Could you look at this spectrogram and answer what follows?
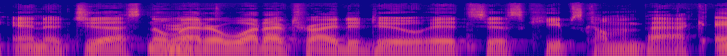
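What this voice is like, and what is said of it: Minnesota accent. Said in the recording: “if your family needs to hear a Minnesota accent, they just have to listen to me”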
